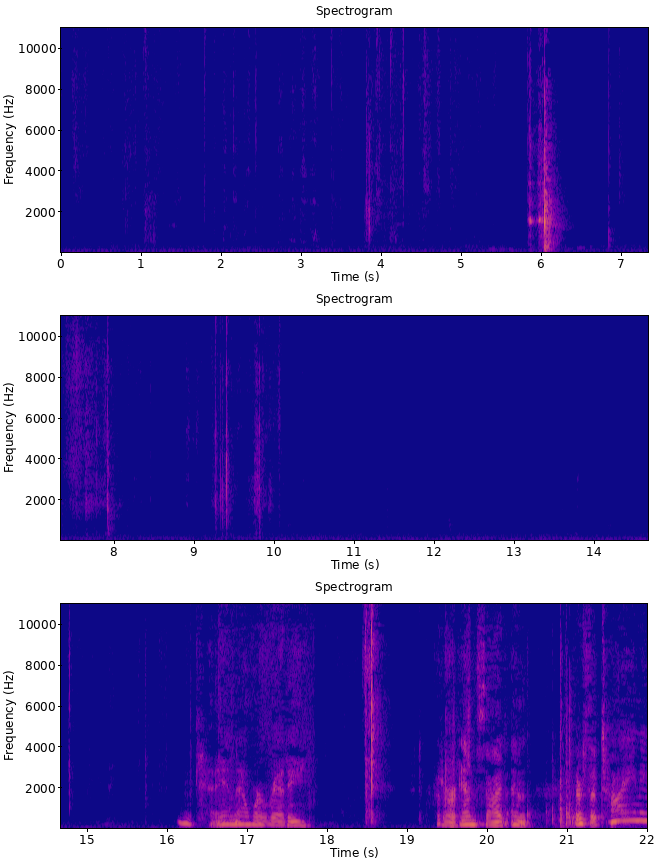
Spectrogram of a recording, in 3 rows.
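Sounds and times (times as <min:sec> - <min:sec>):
paper rustling: 0:00.1 - 0:05.1, 0:06.8 - 0:10.3.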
